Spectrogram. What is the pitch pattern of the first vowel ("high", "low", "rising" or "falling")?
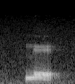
low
